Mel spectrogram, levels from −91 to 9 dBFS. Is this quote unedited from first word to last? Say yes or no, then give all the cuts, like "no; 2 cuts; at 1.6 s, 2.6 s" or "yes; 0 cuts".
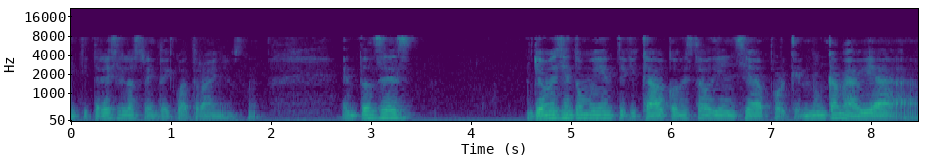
yes; 0 cuts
